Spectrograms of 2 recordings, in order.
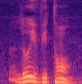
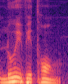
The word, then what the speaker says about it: Louis Vuitton: Louis Vuitton. Yeah, baga yung tamang pronunciation, Louis Vuitton.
